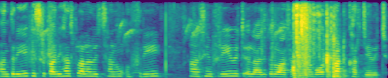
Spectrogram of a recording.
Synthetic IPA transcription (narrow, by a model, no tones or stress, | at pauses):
ə̃nt̪ɾiːeːkisəɾkaːɾiːɦaːspət̪aːlãːʋɪt͡ʃsaːnũːpʰɾĩː | əsĩːpʰɾiːʋɪt͡ʃəlaːd͡ʒkəɾʋaːsəkd̪ãːbɔːt̪kəʈʰkʰəɾt͡ʃeːʋɪt͡ʃ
